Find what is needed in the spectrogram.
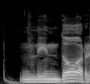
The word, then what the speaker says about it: Lindor: Lindor is how I say it.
